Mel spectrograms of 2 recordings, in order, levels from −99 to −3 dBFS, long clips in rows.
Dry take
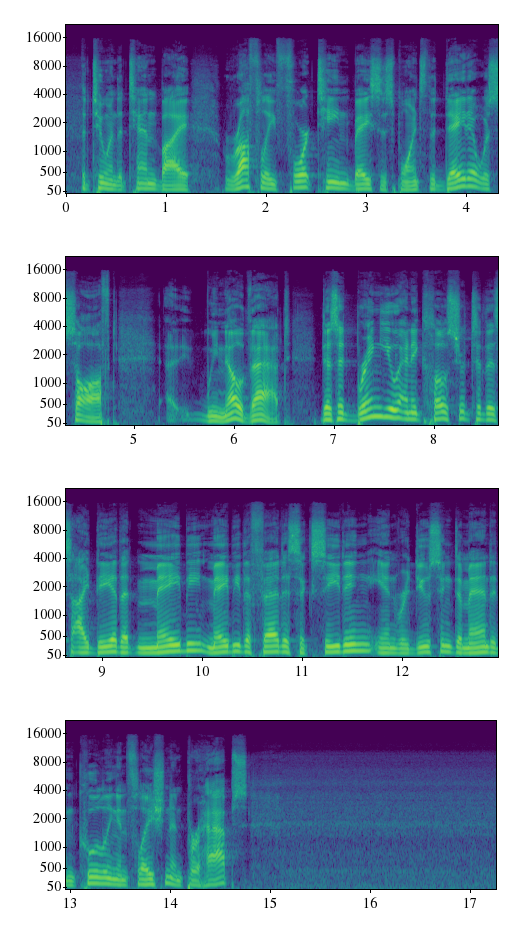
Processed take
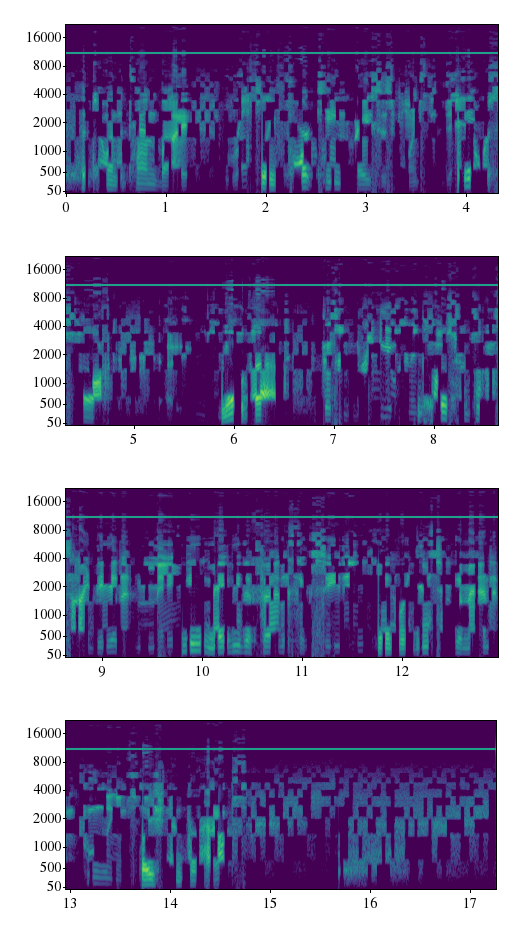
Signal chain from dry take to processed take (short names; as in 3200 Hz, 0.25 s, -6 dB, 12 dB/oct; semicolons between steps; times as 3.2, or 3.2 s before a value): random spectral dropouts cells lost 52%; LFO high-pass saw up 0.51 Hz 430–4300 Hz; in parallel at -0.5 dB: compressor, threshold -44 dBFS, peak gain reduction 26 dB; on the sum: pulse-width modulation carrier 11000 Hz; gain -5.5 dB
